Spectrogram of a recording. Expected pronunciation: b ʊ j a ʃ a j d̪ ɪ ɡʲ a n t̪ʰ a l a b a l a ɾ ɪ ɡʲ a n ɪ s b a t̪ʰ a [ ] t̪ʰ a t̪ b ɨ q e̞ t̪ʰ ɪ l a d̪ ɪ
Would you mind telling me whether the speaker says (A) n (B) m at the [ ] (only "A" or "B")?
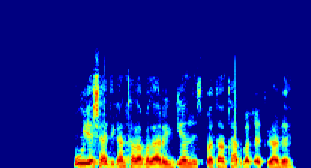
A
